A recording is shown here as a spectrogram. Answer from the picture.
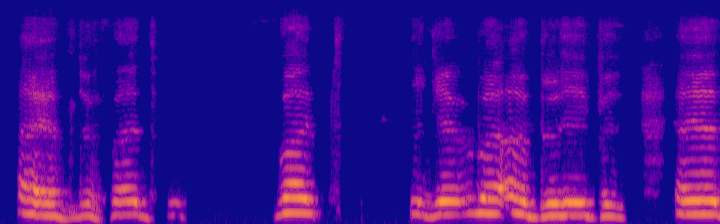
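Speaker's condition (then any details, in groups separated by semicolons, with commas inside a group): Cerebral palsy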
